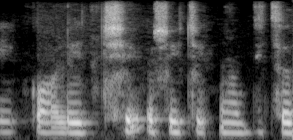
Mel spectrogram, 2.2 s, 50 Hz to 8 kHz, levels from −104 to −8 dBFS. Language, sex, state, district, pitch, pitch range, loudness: Marathi, female, Maharashtra, Nagpur, 220 Hz, 210-225 Hz, -28 LUFS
